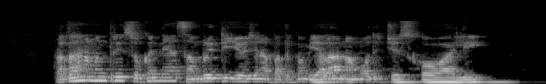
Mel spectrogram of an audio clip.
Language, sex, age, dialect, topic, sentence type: Telugu, male, 31-35, Central/Coastal, banking, question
